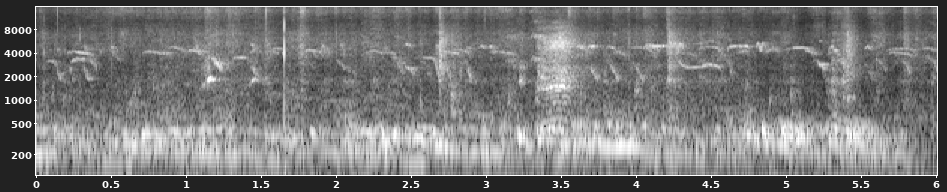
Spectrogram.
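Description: Fancy frillback pigeons coo in soft, low repeated phrases close by, with occasional chirps and a brief wing flutter, no talking.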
